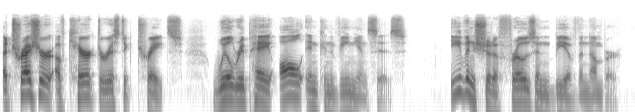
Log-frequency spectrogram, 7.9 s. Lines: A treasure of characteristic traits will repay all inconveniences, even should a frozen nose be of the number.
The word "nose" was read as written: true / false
false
